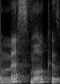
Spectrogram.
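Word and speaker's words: ما اسمكِ: He didn't pronounce the vowel on the kaf. He said mesmuk. Okay, so mesmuk is very commonly used when you're speaking to a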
